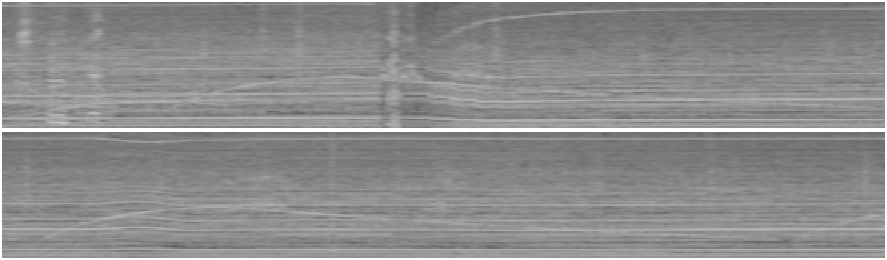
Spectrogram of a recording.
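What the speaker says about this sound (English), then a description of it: "car spinning out." A Nissan Skyline spins out in a street-racing video game, its engine droning loudly and steadily as tyre and motor pitch dip and sweep, with other game engine noise underneath.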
